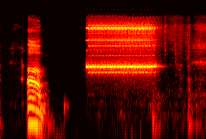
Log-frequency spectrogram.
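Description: Telephone ringing: a single loud, buzzy electronic ring trilling steadily for over a second, after a short spoken exclamation, then fading into faint background sounds.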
